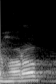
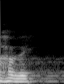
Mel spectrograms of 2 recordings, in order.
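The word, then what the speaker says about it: ح: আলিফ আলিফ আলিফ বা তা তা ছা কিন্তু পাতলা করে বলতে হবে ছা জিম জিম জিম হা এ হা এর উচ্চারণ হলকের মধ্যখান থেকে হবে হলকের মধ্যখান অর্থাৎ গলার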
